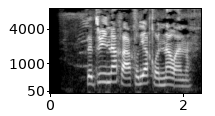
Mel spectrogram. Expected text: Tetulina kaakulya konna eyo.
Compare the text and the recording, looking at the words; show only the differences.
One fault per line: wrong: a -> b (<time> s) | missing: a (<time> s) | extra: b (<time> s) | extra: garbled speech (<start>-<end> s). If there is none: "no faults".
wrong: eyo -> wano (1.8 s)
